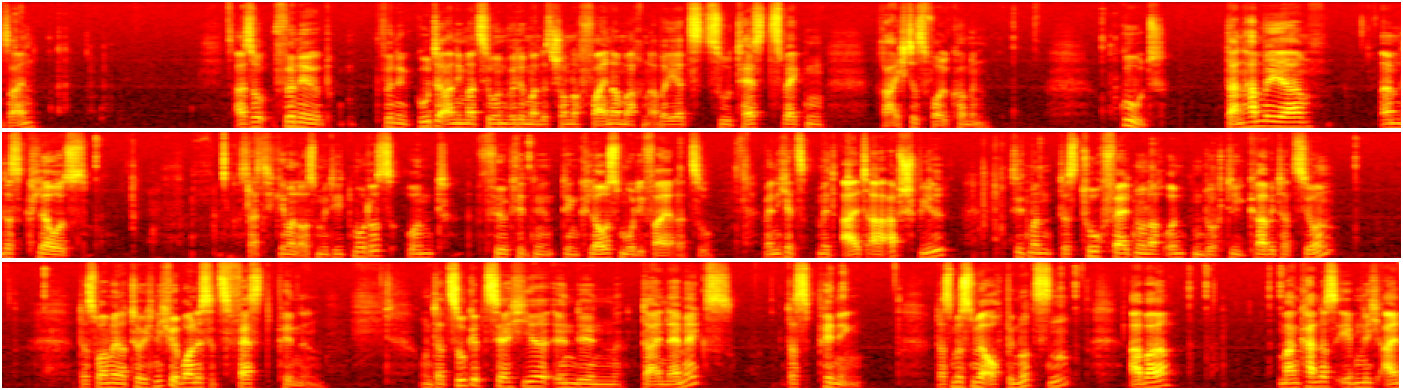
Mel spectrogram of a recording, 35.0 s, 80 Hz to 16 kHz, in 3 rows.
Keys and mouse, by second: 8.3-9.8 middle drag, 12.1-14.0 drag, 13.5 Tab, 17.5-18.7 middle drag, 18.5 alt+a, 19.6 alt+a, 22.7 click, 22.9 click, 23.1-24.5 drag, 30.0-31.8 drag.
